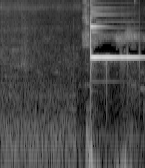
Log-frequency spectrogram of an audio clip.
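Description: A single bright "ding" sound effect, a bell-like chime that starts suddenly after about a second of near quiet and rings on, fading slowly.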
